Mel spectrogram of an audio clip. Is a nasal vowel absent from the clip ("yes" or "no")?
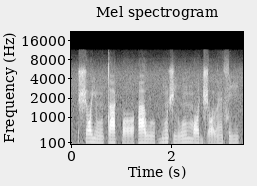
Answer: no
